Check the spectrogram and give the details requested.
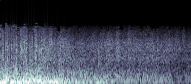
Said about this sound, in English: Immediately after that, there was an explosion.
